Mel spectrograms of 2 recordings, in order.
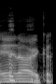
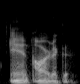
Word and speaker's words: Antarctica: I heard him say that we go to Antartica did you say the N word dude at the end of it he did set Antarctica am I saying it right I you slip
